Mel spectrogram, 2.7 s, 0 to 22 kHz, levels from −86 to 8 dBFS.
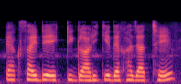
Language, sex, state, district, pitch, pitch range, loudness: Bengali, female, West Bengal, Alipurduar, 215 Hz, 205-220 Hz, -14 LUFS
